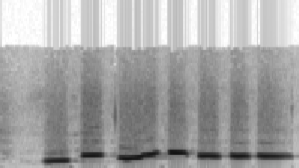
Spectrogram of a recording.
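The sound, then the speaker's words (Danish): A person in a studio whistles along to birdsong, a quick run of about seven short, clear notes, rising and falling like a melodic bird call, fairly loud with no talking. “Så begynder studieverdenen i øvrigt også at fløjte med.”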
